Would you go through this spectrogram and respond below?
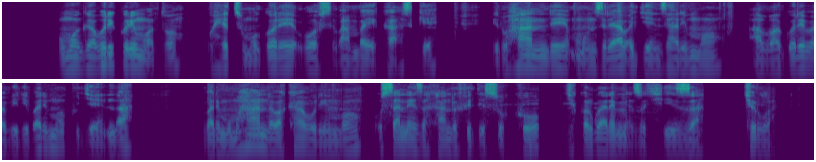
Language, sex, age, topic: Kinyarwanda, male, 18-24, finance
